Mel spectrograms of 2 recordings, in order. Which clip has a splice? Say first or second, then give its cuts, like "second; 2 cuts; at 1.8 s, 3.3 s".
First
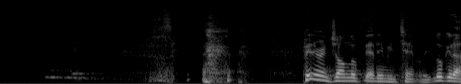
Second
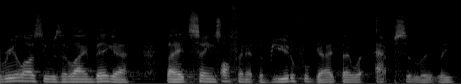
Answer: second; 1 cut; at 2.2 s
